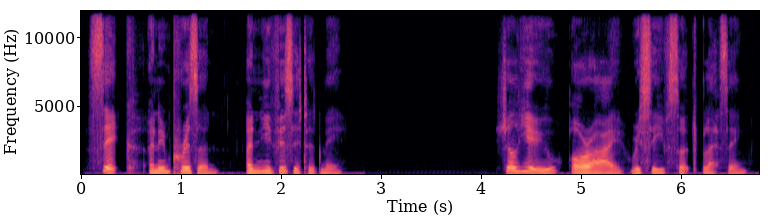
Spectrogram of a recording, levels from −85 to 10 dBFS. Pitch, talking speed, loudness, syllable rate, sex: 215 Hz, 135 wpm, -20 LUFS, 4.4 syllables/s, female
